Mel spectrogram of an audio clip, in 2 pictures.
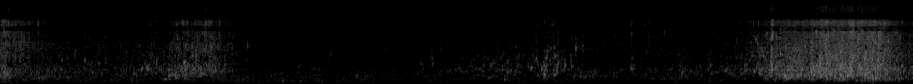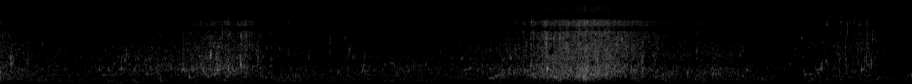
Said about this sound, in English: Do any subconscious programs that no longer serve you just fade away and be taken away by the ocean waves.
